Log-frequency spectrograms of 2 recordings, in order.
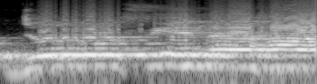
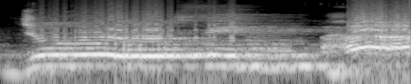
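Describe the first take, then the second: First: The n sound bounces with a vowel. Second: The n sound is short and clear. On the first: The speaker calls it wrong. "yang salah lagi pantun ... salah" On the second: The speaker calls it right. "mempraktikkan yang benar"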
